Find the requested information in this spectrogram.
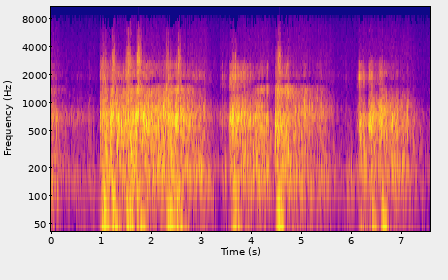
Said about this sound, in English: But guns began.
